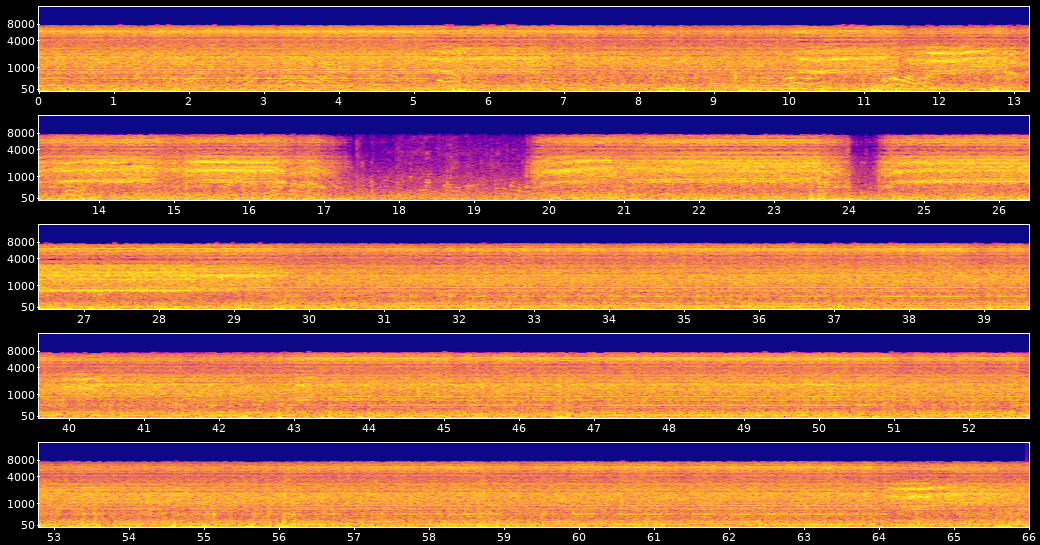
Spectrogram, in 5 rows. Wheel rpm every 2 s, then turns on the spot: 240, 230, 230, 230, 230, 230, 190, 210, 110, 10, 210, 180, 130, 210, 230, 230, 230, 240, 230, 230, 230, 230, 230, 230, 230, 230, 230, 230, 240, 230, 230, 230, 230.
none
